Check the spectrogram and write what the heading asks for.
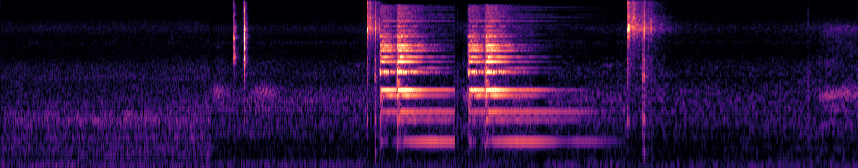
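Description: Two loud ringing bell-like chime tones, the first just under a second, the second about a second and a half, with a few sharp clicks before and after them.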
